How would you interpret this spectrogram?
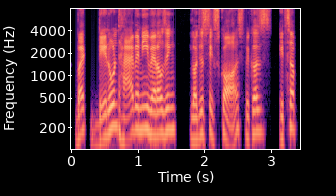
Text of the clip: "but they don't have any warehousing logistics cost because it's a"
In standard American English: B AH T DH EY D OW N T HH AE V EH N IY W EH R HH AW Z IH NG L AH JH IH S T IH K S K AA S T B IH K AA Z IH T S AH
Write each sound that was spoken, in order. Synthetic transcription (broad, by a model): B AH T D EY D OW N T HH AE V EH N IY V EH R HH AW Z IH NG L AH JH IH S T IH K S K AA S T B IH K AA Z IH T S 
